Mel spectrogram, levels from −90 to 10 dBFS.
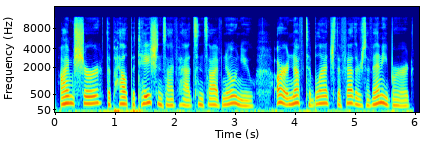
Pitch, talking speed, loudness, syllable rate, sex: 185 Hz, 190 wpm, -17 LUFS, 5.4 syllables/s, female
